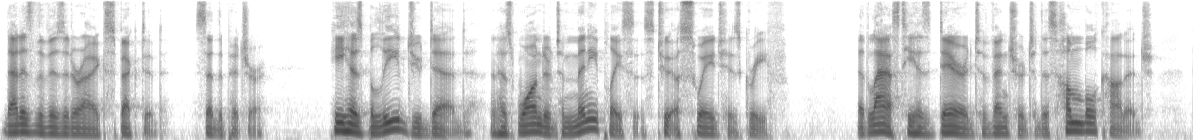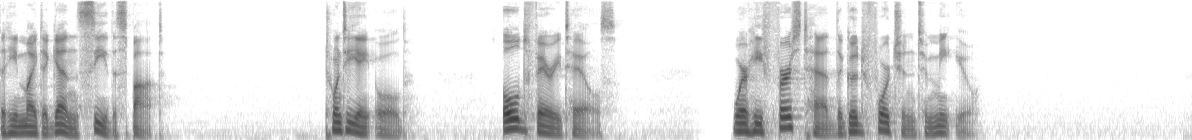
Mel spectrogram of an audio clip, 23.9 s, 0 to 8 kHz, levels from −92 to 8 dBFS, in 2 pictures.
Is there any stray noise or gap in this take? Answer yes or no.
no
